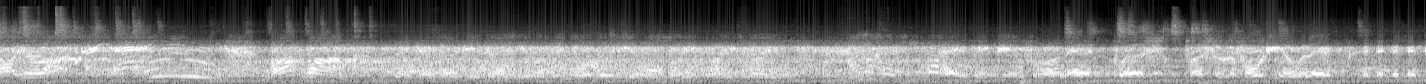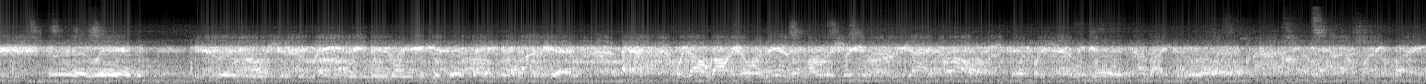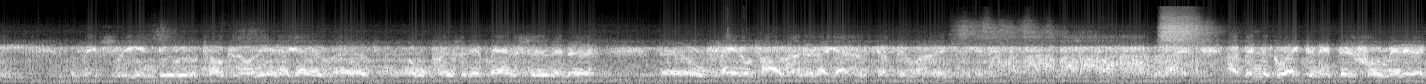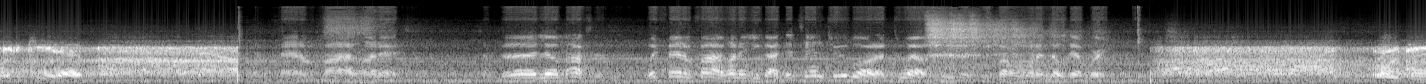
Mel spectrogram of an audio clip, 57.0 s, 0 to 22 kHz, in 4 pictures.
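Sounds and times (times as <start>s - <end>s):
radio static: 0.0s - 46.8s, 47.6s - 57.0s
voices through radio speaker: 0.0s - 57.0s.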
